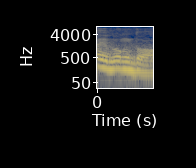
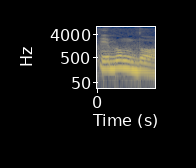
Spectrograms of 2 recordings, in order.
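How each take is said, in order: Both takes have the same delivery.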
